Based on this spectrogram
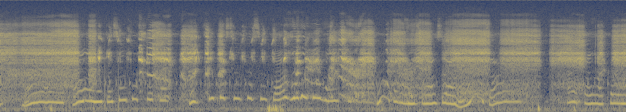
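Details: Captive umbrella cockatoo chick giving harsh, nasal, wavering cries, drawn out and nearly continuous with brief pauses, rising and dipping in pitch, recorded close up indoors.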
